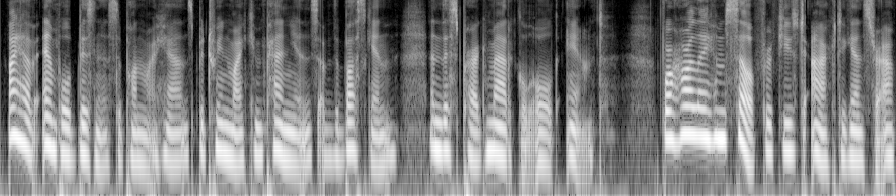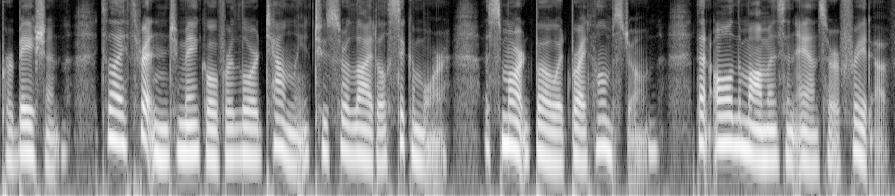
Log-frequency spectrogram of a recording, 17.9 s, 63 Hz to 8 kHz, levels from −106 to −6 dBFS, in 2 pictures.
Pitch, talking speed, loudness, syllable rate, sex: 175 Hz, 175 wpm, -18 LUFS, 5.4 syllables/s, female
